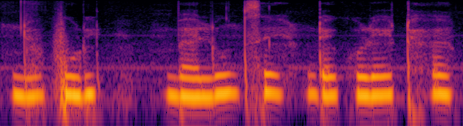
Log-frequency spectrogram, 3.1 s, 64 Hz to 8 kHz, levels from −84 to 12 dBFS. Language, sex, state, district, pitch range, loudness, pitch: Hindi, female, Bihar, Patna, 210-220 Hz, -14 LUFS, 215 Hz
